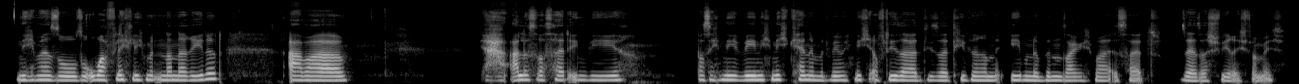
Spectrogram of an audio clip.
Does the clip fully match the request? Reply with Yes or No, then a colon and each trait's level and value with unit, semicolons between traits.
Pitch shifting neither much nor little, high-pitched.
No: narrow, 1.5 semitones; high, 200 Hz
